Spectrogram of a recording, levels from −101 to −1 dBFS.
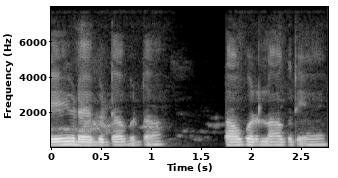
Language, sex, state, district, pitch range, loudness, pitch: Rajasthani, female, Rajasthan, Churu, 155-170 Hz, -21 LUFS, 160 Hz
